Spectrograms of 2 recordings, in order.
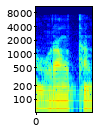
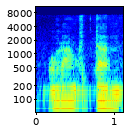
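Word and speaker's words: orang hutan: 이 발음에서 이제 서양 사람들은 이 각각의 소리를 따로 이해했고 그래서 후탄, 오랑우탄 이런 식으로 표현했는데 T 소리가 쌍디읒이기 때문에 오랑후탄 이렇게 발음할 수 있습니다.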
